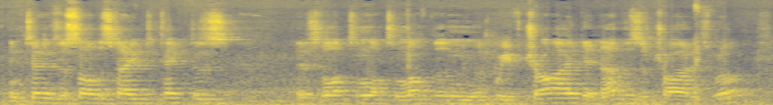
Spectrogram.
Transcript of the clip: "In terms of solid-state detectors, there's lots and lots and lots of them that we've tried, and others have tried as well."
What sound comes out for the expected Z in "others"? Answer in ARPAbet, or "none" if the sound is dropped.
Z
